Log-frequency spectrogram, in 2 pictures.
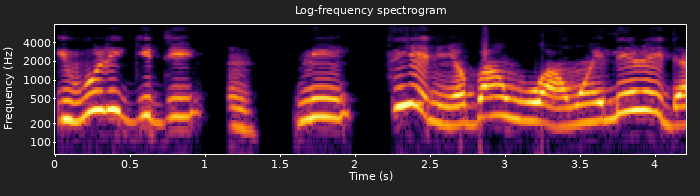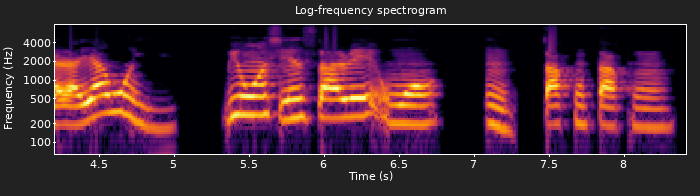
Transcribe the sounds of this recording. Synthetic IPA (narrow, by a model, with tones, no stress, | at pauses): i˨wu˨˦ɾi˦ɡi˧di˧˨ | nĩ˧ | ti˦e˦˨nĩ˨j̃ã˨˦ba˦n̩˦wo˧a˦˨w̃ɔ̃˧e˧le˦ɾe˦i˦˨da˨ɾa˧ja˦wɔ̃˦˨ji˨˦ | bi˦w̃ɔ̃˦ʃe˧n̩˦sa˦ɾe˦w̃ɔ̃˧˨ | ta˧kũ˧ta˧kũ˧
